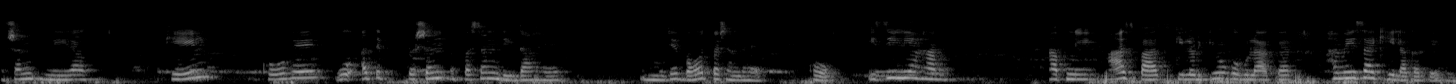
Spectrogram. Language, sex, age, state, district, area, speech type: Hindi, female, 30-45, Uttar Pradesh, Lucknow, rural, spontaneous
